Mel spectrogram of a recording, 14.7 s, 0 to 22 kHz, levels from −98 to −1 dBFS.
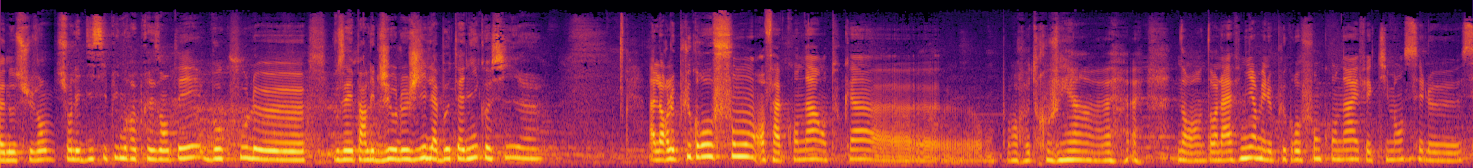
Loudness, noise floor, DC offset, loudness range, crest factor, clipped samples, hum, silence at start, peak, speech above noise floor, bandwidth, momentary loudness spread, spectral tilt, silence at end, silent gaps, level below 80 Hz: -14 LUFS; -34 dBFS; under 0.1%; 7 LU; 14 dB; under 0.1%; none; 0 s; 0 dBFS; 21 dB; 17 kHz; 14 LU; -5 dB/octave; 0 s; none; -56 dBFS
